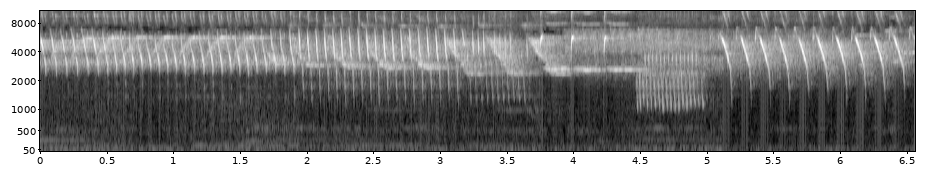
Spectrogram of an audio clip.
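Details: Canary tutor song meant to teach young canaries and silent birds long rolling song: an extended rapid roll, steady high tones, a lower whistled note, then a fast run of downward chirps.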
